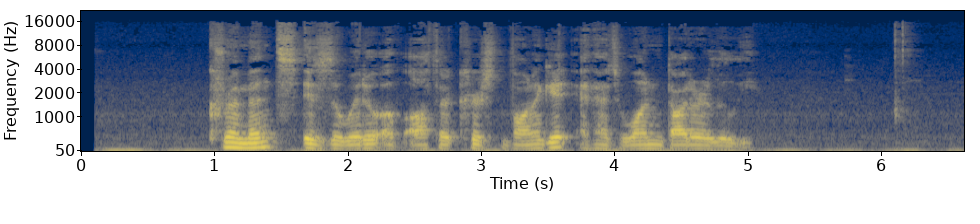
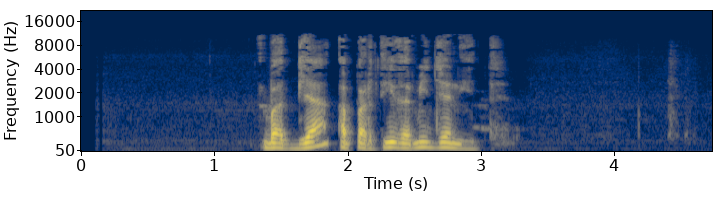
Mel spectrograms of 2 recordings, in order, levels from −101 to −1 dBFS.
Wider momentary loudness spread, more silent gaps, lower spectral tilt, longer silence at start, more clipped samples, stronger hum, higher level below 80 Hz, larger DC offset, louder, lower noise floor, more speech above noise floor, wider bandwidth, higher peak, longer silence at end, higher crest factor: first, 20 LU vs 8 LU; neither; about the same, -6 dB/octave vs -7 dB/octave; second, 0.15 s vs 1.35 s; neither; neither; first, -40 dBFS vs -64 dBFS; neither; about the same, -19 LUFS vs -19 LUFS; second, -45 dBFS vs -73 dBFS; second, 27 dB vs 54 dB; first, 16 kHz vs 11 kHz; about the same, -2 dBFS vs -2 dBFS; second, 0 s vs 1.8 s; about the same, 18 dB vs 22 dB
